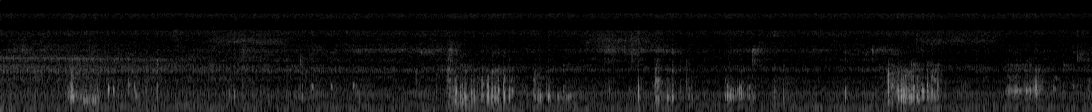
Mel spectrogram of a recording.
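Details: Stomach growling (borborygmi): soft gurgling rumbles in short bursts over low background noise; ordinary.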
